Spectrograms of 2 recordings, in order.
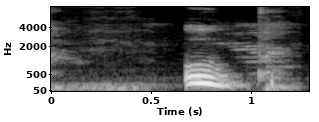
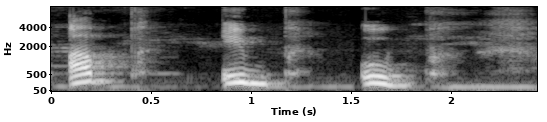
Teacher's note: جب آپ با کو نکالتے ہیں تو اپنے دونوں ہونٹ ملاتے ہیں، ٹھیک ہے؟ تو ویسے ہی جب آپ نے اب، اب، اب، آپ نے دونوں ہونٹ کو ملانا ہے، ٹھیک ہے؟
